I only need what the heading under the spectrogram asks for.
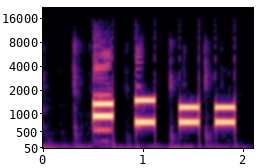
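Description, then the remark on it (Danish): Four crisp telephone keypad tones beep in quick succession as a call is placed to reach a quiz participant, each a steady two-pitch dual tone lasting about a fifth of a second, loud with short gaps between them and no talking. “For det rigtige svar, hvis man tager telefonen”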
